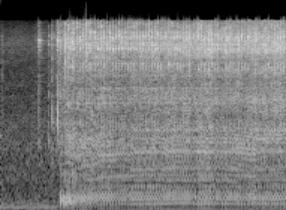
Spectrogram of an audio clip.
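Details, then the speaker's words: Champion string trimmer, small two-stroke, starting and running with a loose, burbling, uneven buzz as the carburetor floods (too rich). The fuel-adjustment screw is then screwed in and it runs normally; the screw likely loosened from vibration. "Судя по всему Он очень сильно заливает сейчас мы будем этот вин закручивать"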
